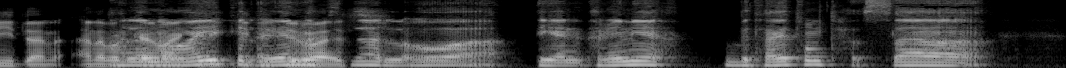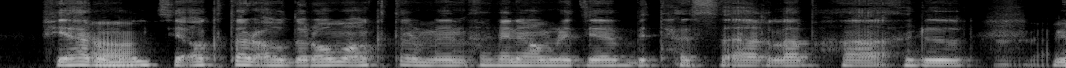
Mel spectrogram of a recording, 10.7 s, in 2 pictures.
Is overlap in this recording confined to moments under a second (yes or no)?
no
